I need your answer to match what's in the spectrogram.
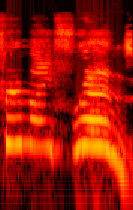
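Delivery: very high, tearful, sobbing voice. Mocking a hero who always cries for his friends: imitating Deku crying. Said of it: "always crying".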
